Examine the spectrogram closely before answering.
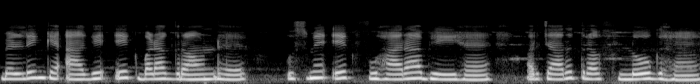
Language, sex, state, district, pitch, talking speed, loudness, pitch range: Hindi, female, Jharkhand, Garhwa, 250 Hz, 145 wpm, -12 LUFS, 235-270 Hz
